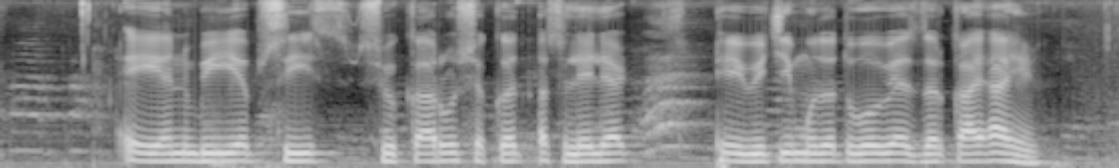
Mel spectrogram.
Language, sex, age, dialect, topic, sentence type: Marathi, male, 18-24, Standard Marathi, banking, question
